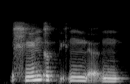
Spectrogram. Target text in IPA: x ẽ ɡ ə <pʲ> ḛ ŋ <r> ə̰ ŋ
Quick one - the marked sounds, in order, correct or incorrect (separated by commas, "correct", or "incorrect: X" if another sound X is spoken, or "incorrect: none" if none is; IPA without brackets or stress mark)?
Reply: correct, incorrect: n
